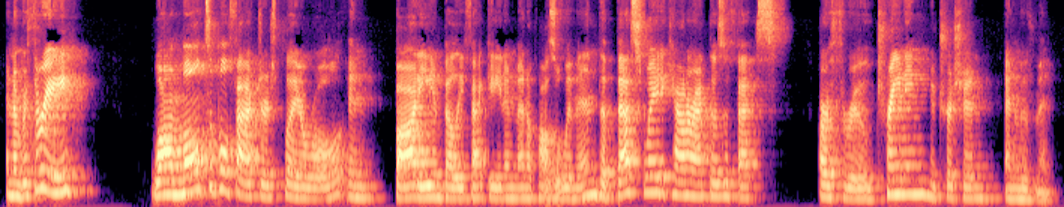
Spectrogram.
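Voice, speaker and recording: A woman's voice: lowish voice, a little fast, fairly bright tone. A woman in her thirties, a strength coach, talking casually and upbeat to her online group, with lots of fillers and tag questions. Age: 30s. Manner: chatty, upbeat, many fillers and "right?". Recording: roomy echo.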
